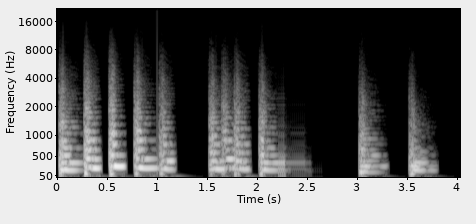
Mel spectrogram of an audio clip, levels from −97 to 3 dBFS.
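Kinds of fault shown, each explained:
One channel drops out: from 1.01 s to the end, the level falls abruptly by about 6 dB, likely because one stereo channel was lost before the mono sum.
Robotic sound from repeated short buffers: between 2.23 and 2.97 s the sound becomes a rigid, metallic 50 Hz buzz, likely from a 20 ms buffer replayed for most of that stretch.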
